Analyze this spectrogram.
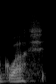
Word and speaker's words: gouache: And you can pronounce it gash or gouache.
